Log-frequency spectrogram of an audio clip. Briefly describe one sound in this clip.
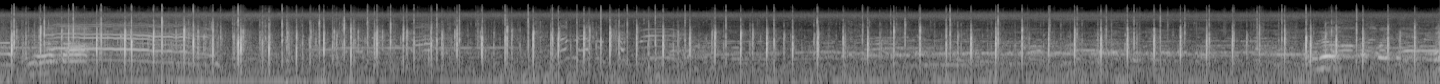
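Wooden hand clappers clack rapidly in rhythm.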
